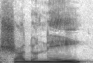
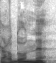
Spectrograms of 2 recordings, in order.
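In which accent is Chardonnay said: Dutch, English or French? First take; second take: English; French. First: It is said the English way, drawn out. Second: It is said with a French pronunciation. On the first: "De Engelsen rekken dat woord nog wat uit" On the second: "gecorrigeerd door een Fransman die zegt: het is Chardonnay"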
